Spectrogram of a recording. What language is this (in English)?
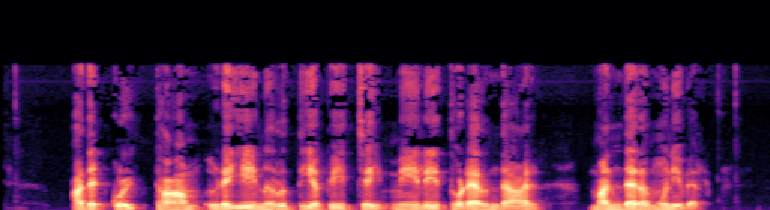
Tamil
